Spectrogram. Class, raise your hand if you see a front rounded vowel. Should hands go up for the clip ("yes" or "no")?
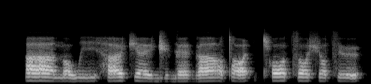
yes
